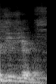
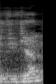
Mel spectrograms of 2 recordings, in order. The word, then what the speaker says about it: Viviane: même de Vivienne et sur la pochette c'est écrit Vivienne peut-être la prononciation change ah non ah non en réalité le titre c'est Viviane mais je peux vous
